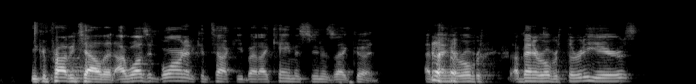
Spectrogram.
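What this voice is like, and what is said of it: Fast-talking Northern US accent. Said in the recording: “accent, and I still don't think I have one, but people tell me I still talk too fast and sound Northern.”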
